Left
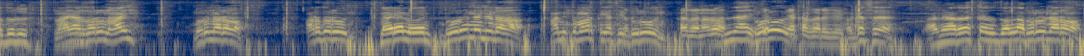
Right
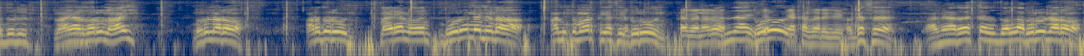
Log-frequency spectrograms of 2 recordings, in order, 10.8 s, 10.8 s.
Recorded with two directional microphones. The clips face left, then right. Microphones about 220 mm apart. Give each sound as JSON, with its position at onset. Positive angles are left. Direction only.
{"t": 0.0, "sound": "speech", "side_deg": -15}
{"t": 0.5, "sound": "speech", "side_deg": -40}
{"t": 3.7, "sound": "speech", "side_deg": 5}
{"t": 4.4, "sound": "speech", "side_deg": -35}
{"t": 6.7, "sound": "speech", "side_deg": -20}
{"t": 8.6, "sound": "speech", "side_deg": -40}
{"t": 9.3, "sound": "speech", "side_deg": -25}
{"t": 10.2, "sound": "speech", "side_deg": -40}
